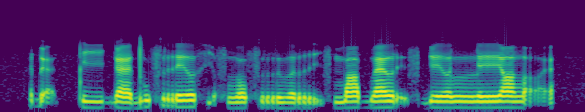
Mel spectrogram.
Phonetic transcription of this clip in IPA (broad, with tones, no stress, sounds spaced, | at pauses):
ɗ æ̰˦ tː iː˨ ɠ æ˨ d u˦ f r e˦ ə̯ x ḭ˨ f ðˤ u˨ f r ɯ˨ ə̯ r ḭ˨ f m ɑ˦ b æ˦ ə̯ ɾ ḛ˨ f ɠ e˦ ə̯ lː eː˦ ðˤ æ̰˦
